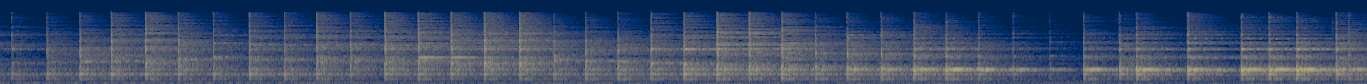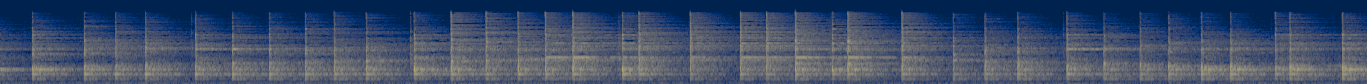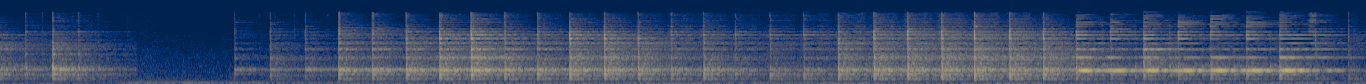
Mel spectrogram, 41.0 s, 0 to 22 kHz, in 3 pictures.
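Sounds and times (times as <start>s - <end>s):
violin strings struck with paper tube: 0.0s - 41.0s.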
